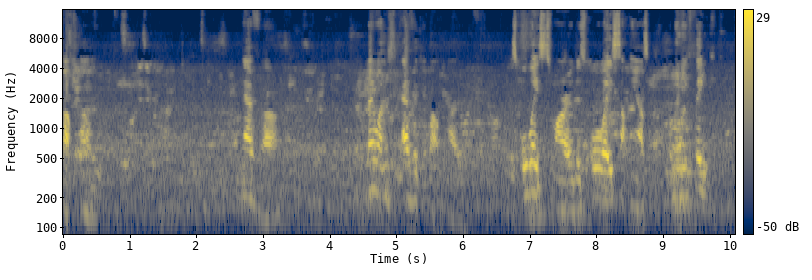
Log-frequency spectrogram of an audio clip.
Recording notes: FYI The Blue Earth Summit was incredibly busy! There is back ground noise but hopefully you will take away something from the mini podcasts we managed to record.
